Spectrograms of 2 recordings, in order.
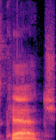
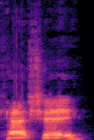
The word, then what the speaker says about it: cachet: And then that's the Chase Catch. Isn't it Cachet? Isn't it French?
